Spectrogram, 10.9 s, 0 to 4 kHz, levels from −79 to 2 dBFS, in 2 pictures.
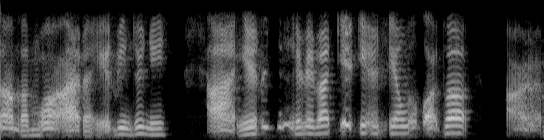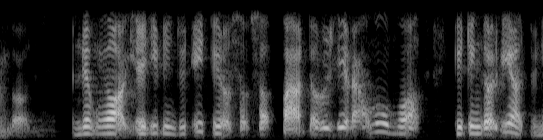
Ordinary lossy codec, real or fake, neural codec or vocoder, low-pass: none; fake; autoencoder, 22.05 kHz, a latent of 192 numbers a frame, VITS, trained on one speaker; 3.6 kHz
